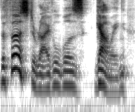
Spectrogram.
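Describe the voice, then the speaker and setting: A man's voice: lowish voice, sing-song, normal speed, a bit bright. A man reading a comic diary as scripted narration, in a prim, fussy, precise manner. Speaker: audiobook reader.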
